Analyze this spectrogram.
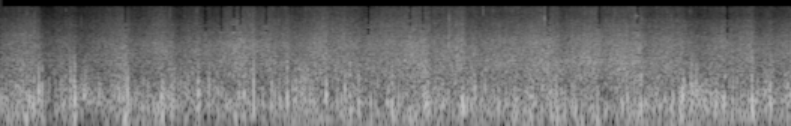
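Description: Sea waves wash against a shore.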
